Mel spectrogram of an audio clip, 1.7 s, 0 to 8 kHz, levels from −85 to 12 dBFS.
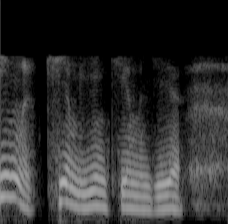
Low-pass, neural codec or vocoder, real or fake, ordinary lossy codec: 7.2 kHz; autoencoder, 48 kHz, 128 numbers a frame, DAC-VAE, trained on Japanese speech; fake; AAC, 16 kbps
